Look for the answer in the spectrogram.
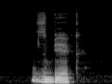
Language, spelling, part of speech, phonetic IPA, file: Polish, zbieg, noun, [zbʲjɛk], LL-Q809 (pol)-zbieg.wav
